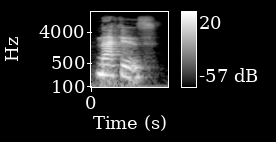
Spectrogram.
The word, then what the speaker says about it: Macca's: Macca's. – Macca's? – Macca's. – Yeah, M-A-C-C-A-S.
